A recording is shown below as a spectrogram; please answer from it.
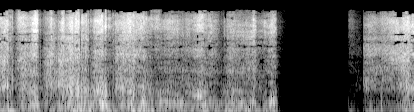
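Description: Fingertips with short nails scratch the braided top of a small, hollow, rectangular woven wicker box with a lid, making a dense, rough, crackly scrape with a full low body and a bright hiss. The scratching runs steadily for almost three seconds, cuts to silence, then resumes after a faint tick.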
